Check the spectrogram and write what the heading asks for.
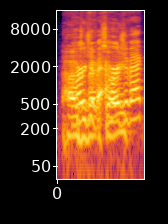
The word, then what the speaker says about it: Herjavec: So Shark Tank's Robert, and I'm not really sure how to pronounce his last name. It's Merjavec. Herjavec.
